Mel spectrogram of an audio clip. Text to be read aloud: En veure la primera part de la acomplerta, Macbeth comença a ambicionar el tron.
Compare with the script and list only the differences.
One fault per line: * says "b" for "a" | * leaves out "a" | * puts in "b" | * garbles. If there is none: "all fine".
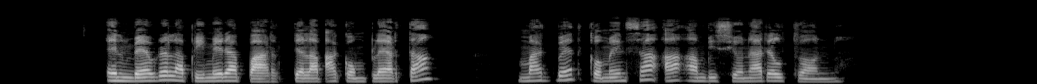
all fine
